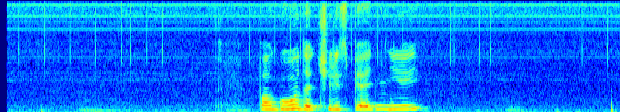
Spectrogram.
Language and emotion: Russian, sad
